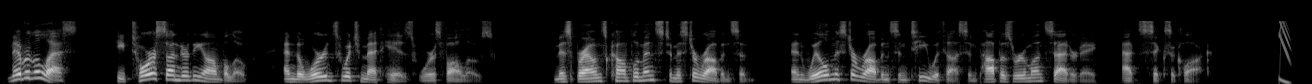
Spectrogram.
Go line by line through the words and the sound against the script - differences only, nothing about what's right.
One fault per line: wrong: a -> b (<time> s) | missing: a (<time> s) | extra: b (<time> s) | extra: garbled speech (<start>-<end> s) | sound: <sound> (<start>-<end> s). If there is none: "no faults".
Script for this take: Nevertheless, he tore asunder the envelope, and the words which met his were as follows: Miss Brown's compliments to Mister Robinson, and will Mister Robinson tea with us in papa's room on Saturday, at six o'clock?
sound: chirp (12.8-12.9 s)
